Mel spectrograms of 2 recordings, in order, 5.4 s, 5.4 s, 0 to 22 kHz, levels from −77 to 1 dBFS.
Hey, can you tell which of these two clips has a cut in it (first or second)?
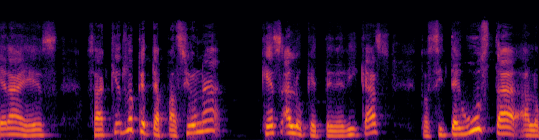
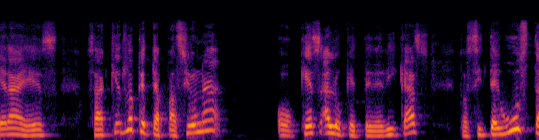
first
